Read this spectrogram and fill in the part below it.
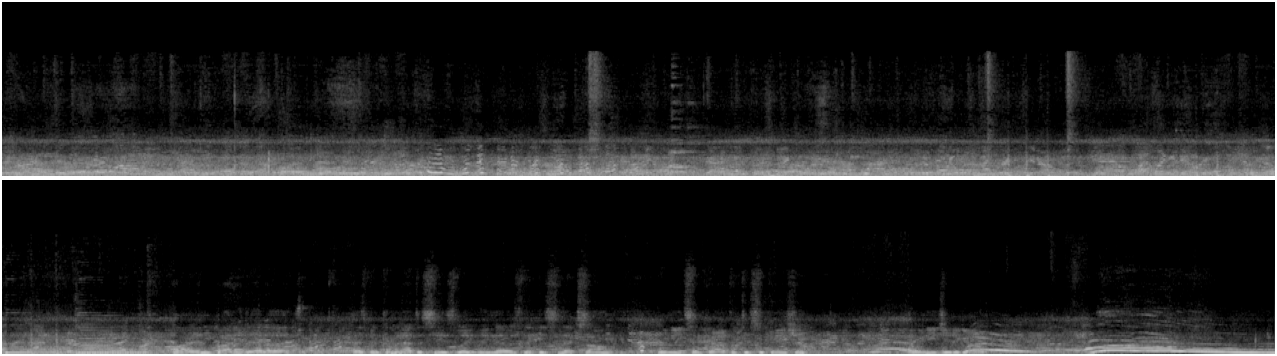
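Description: Electric guitars play loudly outdoors.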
